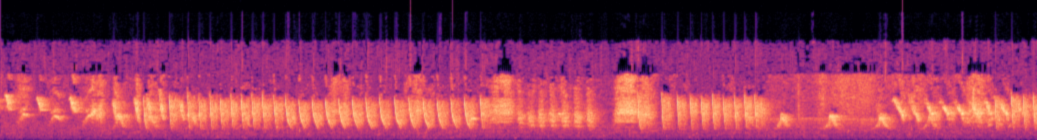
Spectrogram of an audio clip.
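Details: High rapid song of a bar-winged prinia, used as a lure to attract birds: sustained rattling series of sharp notes, with brief breaks filled by slurred chirps, continuing throughout.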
